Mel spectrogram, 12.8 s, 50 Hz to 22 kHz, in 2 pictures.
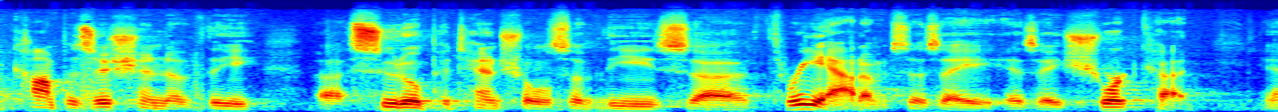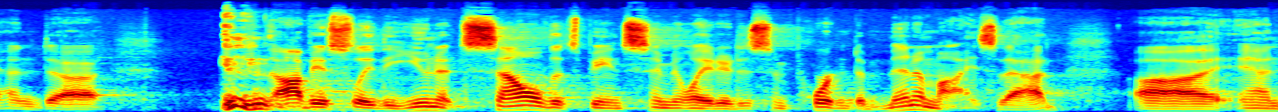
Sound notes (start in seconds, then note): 7.5 cough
